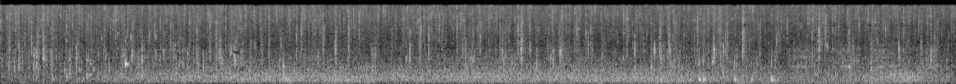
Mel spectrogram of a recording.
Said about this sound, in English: and the top is represented, heard actually by static, is represented by 11 different species of fish around this coral reef in Fiji. And here's what it sounds like.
